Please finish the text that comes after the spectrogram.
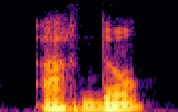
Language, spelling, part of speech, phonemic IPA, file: French, ardent, adjective, /aʁ.dɑ̃/, Fr-ardent.ogg
- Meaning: 1. fiery, burning; ablaze; aflame 2. fervent; passionate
